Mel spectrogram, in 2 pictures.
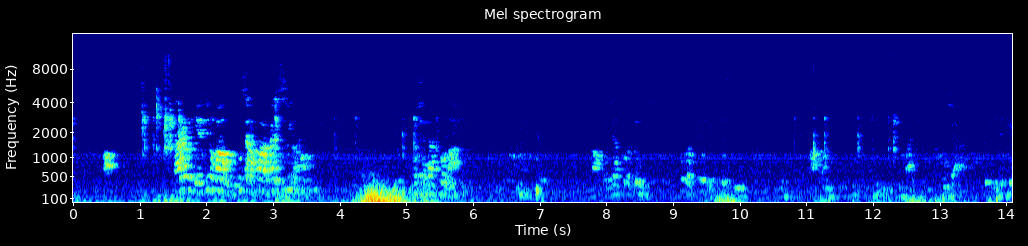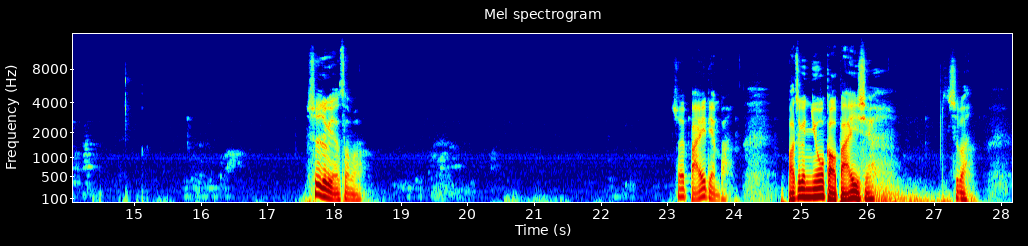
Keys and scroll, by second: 1.0 ctrl+z, 1.4 x, 12.1 c, 25.2 b, 25.6 p.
